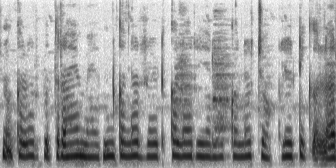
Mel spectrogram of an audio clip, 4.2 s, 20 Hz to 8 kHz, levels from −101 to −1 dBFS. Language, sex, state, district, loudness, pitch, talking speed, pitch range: Hindi, female, Bihar, Bhagalpur, -18 LUFS, 235 Hz, 140 wpm, 230-240 Hz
